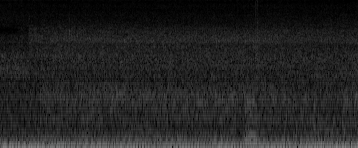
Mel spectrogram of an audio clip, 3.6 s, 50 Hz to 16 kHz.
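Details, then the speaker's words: 2019 Porsche Cayenne S 2.9 V6 twin-turbo (EA839) first start after replacing seized rocker arms that tapped the camshaft: low, even idle rumble with no ticking or tapping; valvetrain quiet and healthy. "Sounds all right. So, the SQ SQ5. So, the Porsche Cayenne S is back on the road. There's no more tapping uh coming from the engine"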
